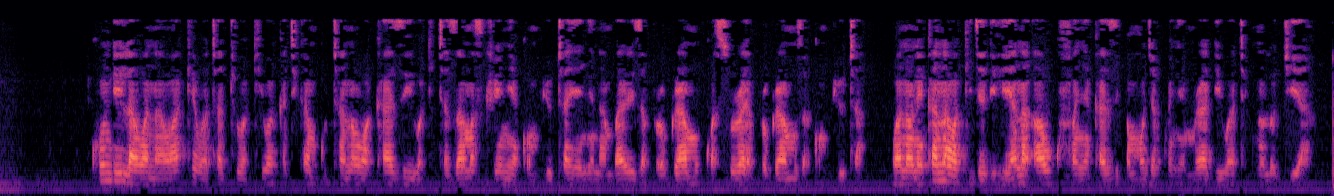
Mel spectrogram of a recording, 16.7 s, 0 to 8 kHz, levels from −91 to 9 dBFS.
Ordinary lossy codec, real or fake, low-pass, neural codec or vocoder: MP3, 24 kbps; real; 7.2 kHz; none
